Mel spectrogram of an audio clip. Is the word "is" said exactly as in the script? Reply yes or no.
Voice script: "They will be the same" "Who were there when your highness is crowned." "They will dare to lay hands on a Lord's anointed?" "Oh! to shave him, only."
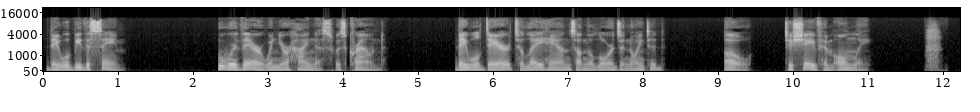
no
